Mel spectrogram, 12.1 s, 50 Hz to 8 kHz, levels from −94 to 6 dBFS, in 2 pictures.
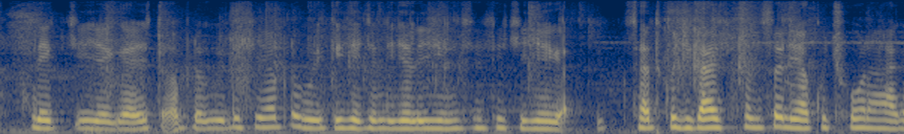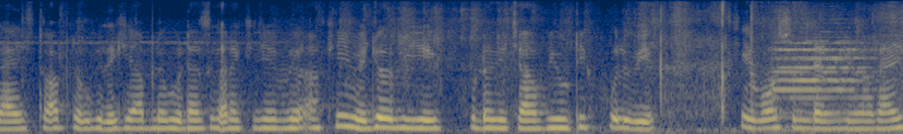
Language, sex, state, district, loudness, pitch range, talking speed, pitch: Angika, female, Bihar, Araria, -25 LUFS, 175-195 Hz, 225 wpm, 185 Hz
